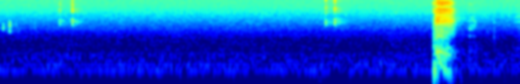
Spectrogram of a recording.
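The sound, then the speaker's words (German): A computer mouse clicks a couple of times faintly, then one louder, sharper click follows as a link is clicked, against a quiet background with no talking. “Ich klick da mal auf den Link.”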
